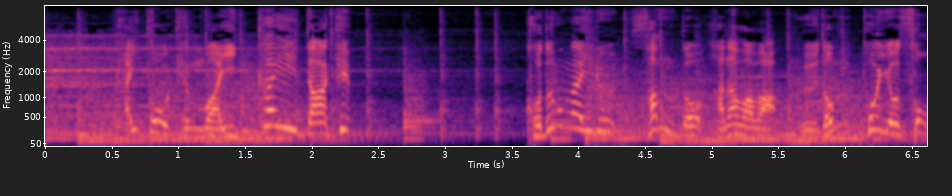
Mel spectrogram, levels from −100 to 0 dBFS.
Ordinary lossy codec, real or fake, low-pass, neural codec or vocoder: none; real; none; none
